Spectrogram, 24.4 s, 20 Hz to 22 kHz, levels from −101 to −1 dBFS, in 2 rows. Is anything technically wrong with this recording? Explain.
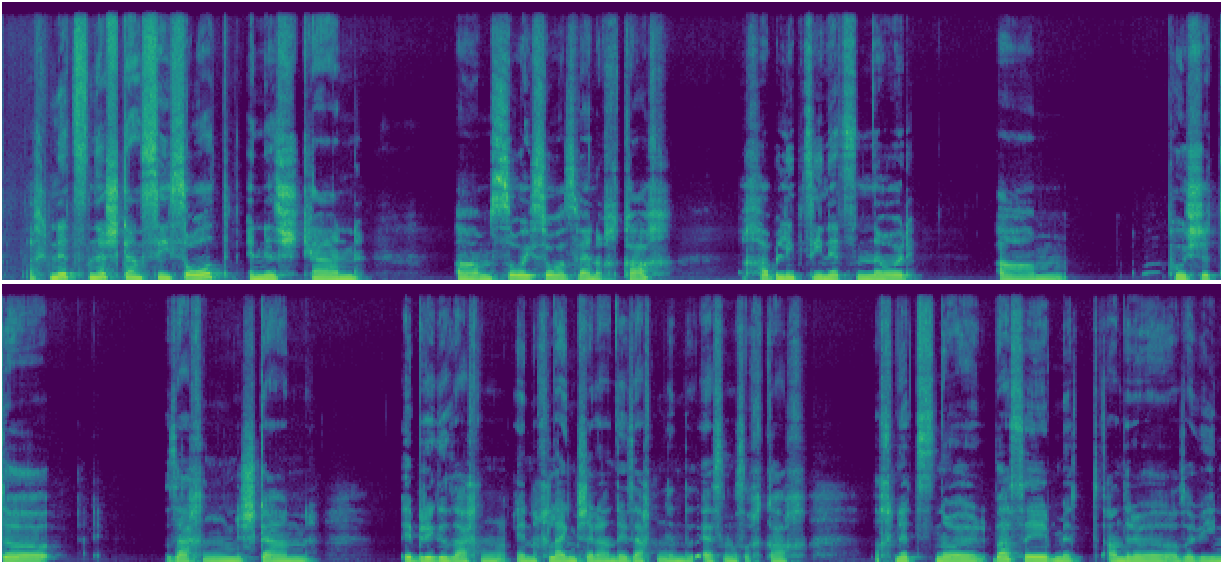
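No, nothing technically wrong turns up anywhere in this speech recording, so there's nothing here to flag.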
